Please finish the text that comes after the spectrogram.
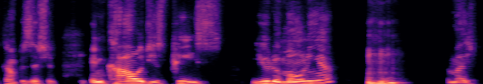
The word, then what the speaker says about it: Eudaimonia: In college, his piece, Eudaimonia, am I pronouncing that right?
